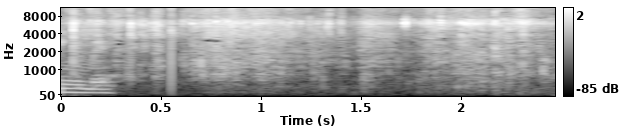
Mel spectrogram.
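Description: Clear plastic packaging of a folded suit-fabric set crinkling quietly as it is handled, with a small click about half a second in.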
